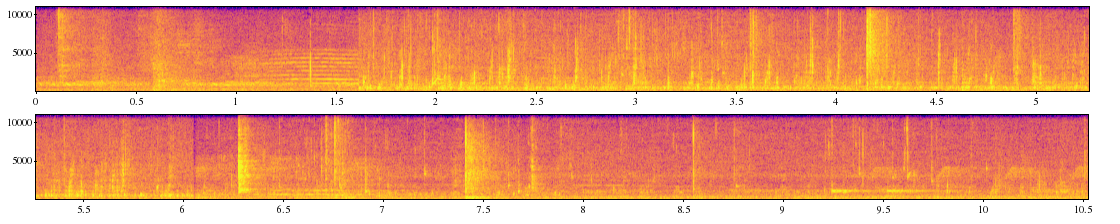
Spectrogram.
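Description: Water sloshing and splashing in a metal bowl as peeled zucchini pieces are handled in it, strongest for a few seconds from just under two seconds in, with sharp clicks and taps of the pieces and the boti blade scattered through.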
